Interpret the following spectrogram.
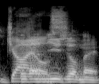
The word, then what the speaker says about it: Giles: your name is it a hard g on the front or is guile's right uh giles sorry about that i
